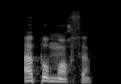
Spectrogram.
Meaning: apomorphic
- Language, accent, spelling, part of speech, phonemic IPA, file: French, France, apomorphe, adjective, /a.pɔ.mɔʁf/, LL-Q150 (fra)-apomorphe.wav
